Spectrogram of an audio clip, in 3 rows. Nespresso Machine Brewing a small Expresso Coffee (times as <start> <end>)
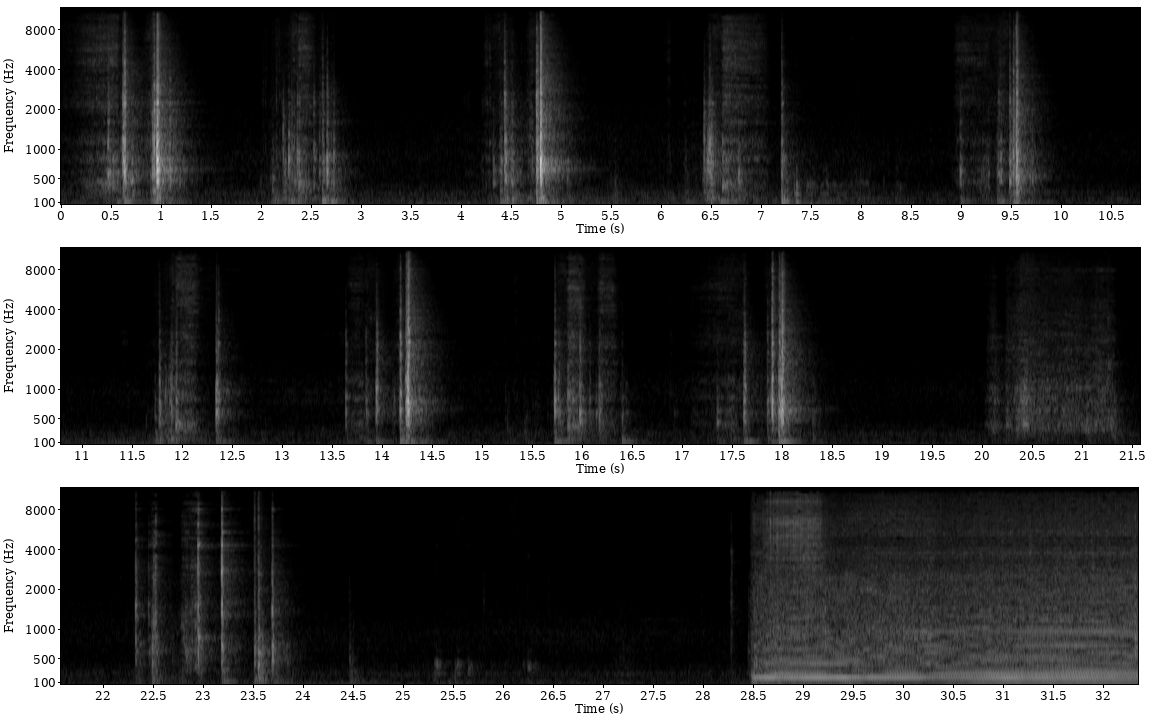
28.5 32.3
